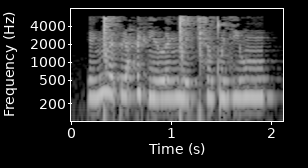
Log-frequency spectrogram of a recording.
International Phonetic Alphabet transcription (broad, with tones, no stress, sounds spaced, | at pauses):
e˨˥ ŋ͡ǀ ɛ˧ p e˨˥ ħ ʏ˧ fʲ ɛ̃˧ ɹ ɛ˧ ŋ͡ǀ e˨˥ ǀʰ ɛ̃˧ tʷ ẽ˧ zʲ e˧ w ũ˧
